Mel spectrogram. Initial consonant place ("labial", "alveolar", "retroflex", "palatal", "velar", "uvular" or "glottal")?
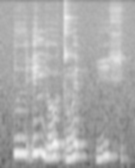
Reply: alveolar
